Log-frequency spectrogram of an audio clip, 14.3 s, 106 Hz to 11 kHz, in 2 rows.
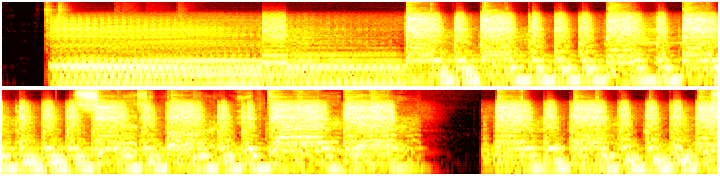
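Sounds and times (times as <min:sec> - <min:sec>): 
heavily distorted electric guitar chord and riff: 0:00.4 - 0:14.3.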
